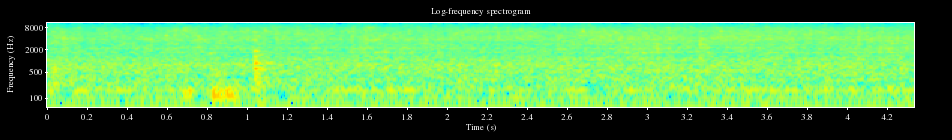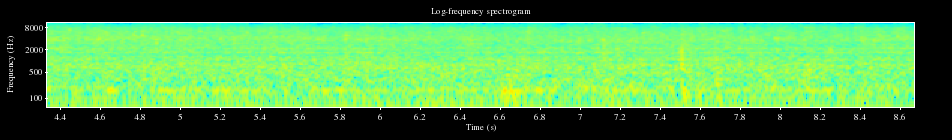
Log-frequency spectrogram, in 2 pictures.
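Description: Chicken nuggets deep-frying in hot oil in a pot, a steady, even sizzle.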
